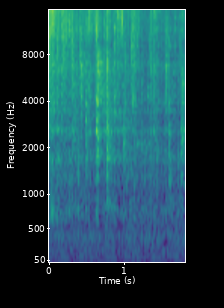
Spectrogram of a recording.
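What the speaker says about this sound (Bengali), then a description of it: "ডিমটা ফ্রাই হচ্ছে।" An egg fries in light oil with a soft, close, crackling sizzle, fluttering and uneven over a brief stretch with no talk.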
